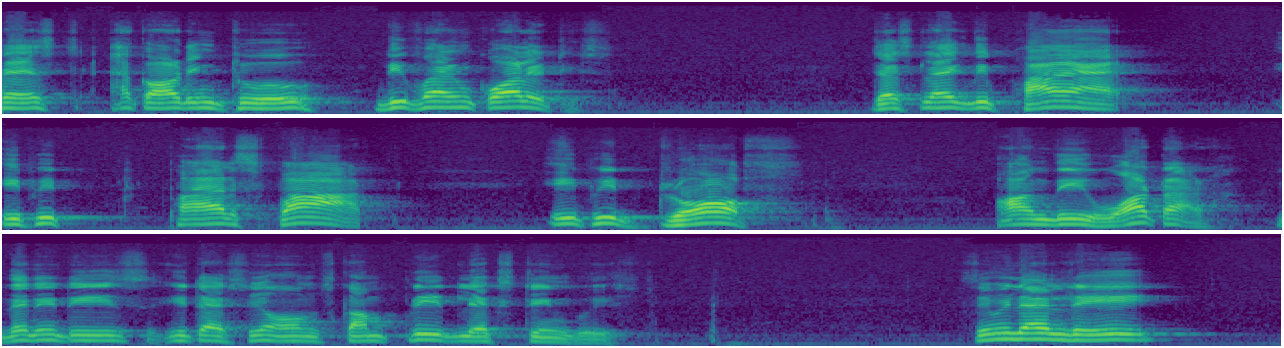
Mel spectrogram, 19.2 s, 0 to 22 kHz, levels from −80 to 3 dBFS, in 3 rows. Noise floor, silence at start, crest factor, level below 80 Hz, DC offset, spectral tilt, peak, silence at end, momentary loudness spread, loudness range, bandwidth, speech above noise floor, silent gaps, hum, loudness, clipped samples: -53 dBFS; 0 s; 16 dB; -58 dBFS; under 0.1%; -5 dB/octave; -4 dBFS; 0.5 s; 15 LU; 4 LU; 19.5 kHz; 35 dB; none; none; -18 LUFS; under 0.1%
